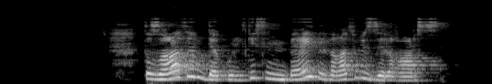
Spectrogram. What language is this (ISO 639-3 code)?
kab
